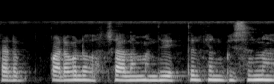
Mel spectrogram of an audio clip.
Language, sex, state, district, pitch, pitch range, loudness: Telugu, female, Andhra Pradesh, Srikakulam, 200 Hz, 195-205 Hz, -18 LUFS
